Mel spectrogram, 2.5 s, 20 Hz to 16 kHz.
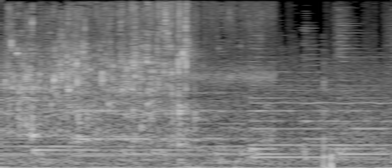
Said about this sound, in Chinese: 把它们倒到砂锅里面， 再加入2倍清水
